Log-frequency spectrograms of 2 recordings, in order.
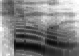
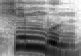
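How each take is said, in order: First: An m sound comes before the b. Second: An m sound comes before the b.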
